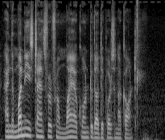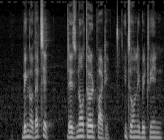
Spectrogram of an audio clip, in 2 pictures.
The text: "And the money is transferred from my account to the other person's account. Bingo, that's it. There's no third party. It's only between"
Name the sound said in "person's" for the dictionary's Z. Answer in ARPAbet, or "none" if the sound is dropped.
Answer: none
